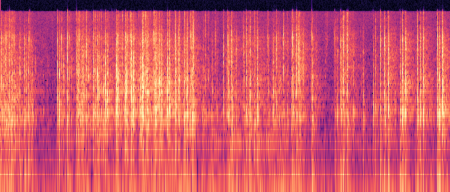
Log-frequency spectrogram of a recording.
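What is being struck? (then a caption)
Spiral notebook with cardboard cover. A small spiral-bound tie-dye "To do list" notebook with a solid, glossy cardboard cover is held up and tapped and scratched with long blue nails and fingertips. Quick, crisp clicks and bright scratchy rasps follow one another in a dense, uneven stream, with short pauses between the bursts.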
